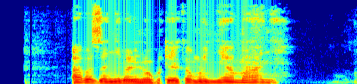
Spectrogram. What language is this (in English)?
Ganda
